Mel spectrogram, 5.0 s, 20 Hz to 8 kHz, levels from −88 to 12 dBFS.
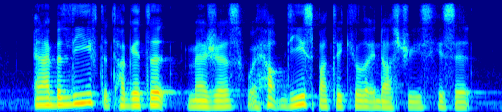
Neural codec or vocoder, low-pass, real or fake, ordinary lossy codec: none; 7.2 kHz; real; none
